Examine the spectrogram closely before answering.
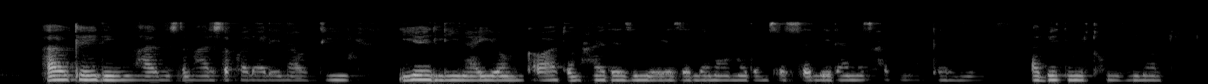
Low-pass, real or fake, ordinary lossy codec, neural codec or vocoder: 7.2 kHz; real; AAC, 32 kbps; none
